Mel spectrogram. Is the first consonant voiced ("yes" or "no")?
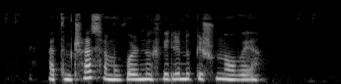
no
